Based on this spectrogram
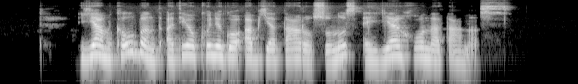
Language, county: Lithuanian, Vilnius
